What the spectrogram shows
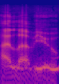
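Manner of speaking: very low, deep talking frog voice. The storyteller voices a big red frog speaking to the listeners, talking frog voice. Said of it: "as its throat sac fills".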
